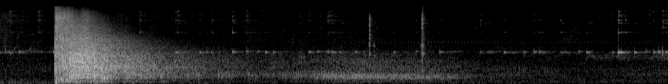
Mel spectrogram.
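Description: A single shot from a black-powder muzzleloading shotgun about half a second in, followed by a long rolling echo that fades away over the next few seconds.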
